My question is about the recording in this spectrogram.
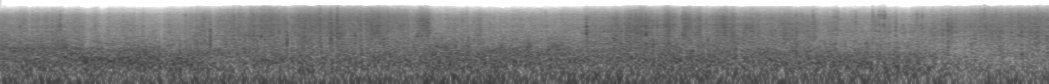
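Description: Wind rushing over the microphone of a camera worn by a skier going fast down a groomed run, a loud, steady rumble, with the skis running over the packed snow beneath it.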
